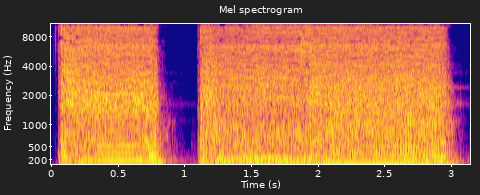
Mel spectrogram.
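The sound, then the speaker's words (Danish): A power drill whirs loudly in two bursts, a short run, a brief pause, then a longer run with the motor pitch shifting partway through before it stops. “Nemlig lyden af en boremaskine.”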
